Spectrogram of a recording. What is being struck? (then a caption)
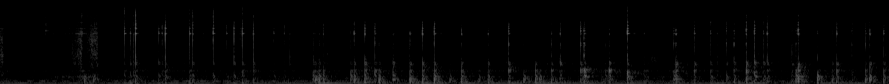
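Hollow plastic pumpkin decoration. Long nails tap and scratch a small hollow orange plastic light-up jack-o'-lantern with an LED light, resting on a table. Many quick, bright clicks with short scratchy strokes, a hollow plastic tone with a steady high ring, each tap dying almost at once.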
